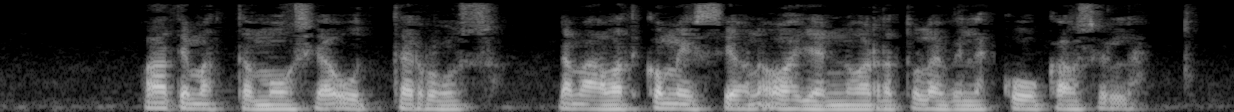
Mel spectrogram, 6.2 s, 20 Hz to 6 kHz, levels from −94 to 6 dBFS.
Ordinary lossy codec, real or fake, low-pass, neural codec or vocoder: MP3, 32 kbps; real; 5.4 kHz; none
